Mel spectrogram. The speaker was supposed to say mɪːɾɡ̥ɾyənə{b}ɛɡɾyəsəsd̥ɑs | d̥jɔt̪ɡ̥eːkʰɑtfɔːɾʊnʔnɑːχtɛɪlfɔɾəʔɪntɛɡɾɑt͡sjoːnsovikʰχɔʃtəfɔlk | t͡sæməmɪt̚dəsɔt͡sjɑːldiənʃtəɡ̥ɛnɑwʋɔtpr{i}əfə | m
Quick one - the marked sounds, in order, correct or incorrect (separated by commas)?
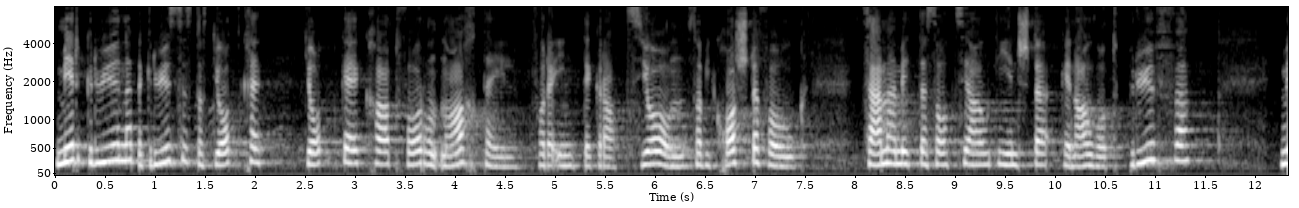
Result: correct, incorrect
